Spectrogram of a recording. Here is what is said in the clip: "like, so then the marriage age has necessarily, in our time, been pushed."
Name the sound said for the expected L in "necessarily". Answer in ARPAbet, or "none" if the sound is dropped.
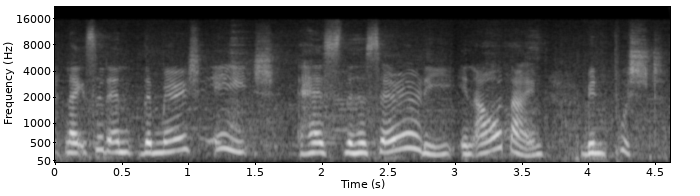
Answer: L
